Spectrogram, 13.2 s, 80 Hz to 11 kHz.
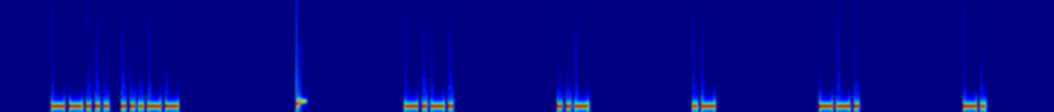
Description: Morse code, heard as a keyed tone, about 22 wpm, spaced as for 7 wpm, 700 Hz. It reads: 73 CU AGN
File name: Top 20 QSO Elements - 8x Character Spacing - 22wpm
